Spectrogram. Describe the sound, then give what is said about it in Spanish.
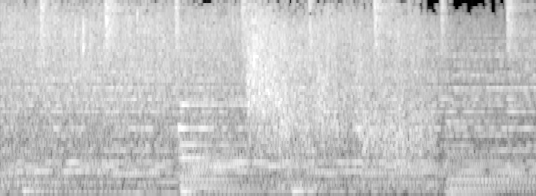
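Rain falls steadily in a dense, continuous hiss of drops hitting surfaces, fairly loud and unbroken throughout, with no talk. “Luli espera a Miguel bajo la lluvia.”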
